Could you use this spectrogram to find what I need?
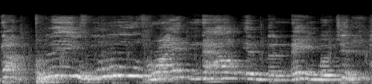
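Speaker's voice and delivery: high, shouted "Please" then a slow, chanted plea; preacher voicing a kneeling believer's desperate prayer; pleading prayer. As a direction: cry out to God again and again. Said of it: "bow down on your knees and say".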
